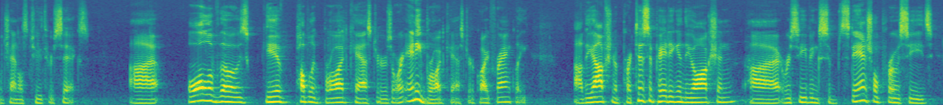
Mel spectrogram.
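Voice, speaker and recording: A middle-aged man, a government official on a conference stage, answering audience questions in a measured, halting way with many fillers. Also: medium pitch, gravelly, a bit bright. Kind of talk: panel Q&A answers.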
